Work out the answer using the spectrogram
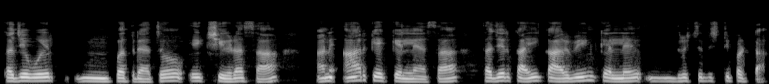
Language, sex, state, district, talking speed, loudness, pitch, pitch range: Konkani, female, Goa, North and South Goa, 130 wpm, -17 LUFS, 155 Hz, 145-165 Hz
